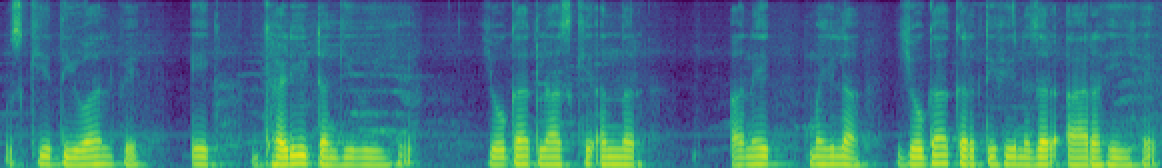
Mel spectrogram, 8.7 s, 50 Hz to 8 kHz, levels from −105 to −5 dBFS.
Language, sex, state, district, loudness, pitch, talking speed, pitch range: Hindi, male, Bihar, Sitamarhi, -19 LUFS, 130 Hz, 145 wpm, 125-135 Hz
